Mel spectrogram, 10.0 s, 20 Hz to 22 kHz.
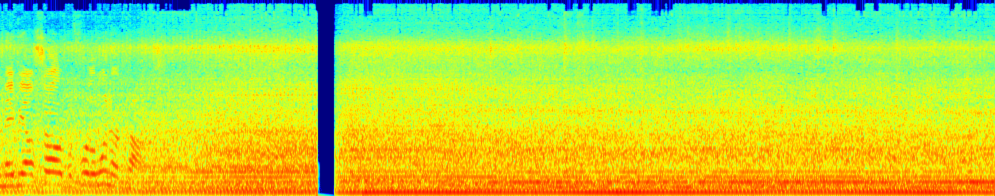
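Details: Free curb-pick John Deere JS63 mower, run to burn the tank dry for storage (about 25 minutes): steady, even constant low hum with no misses or surging throughout; healthy normal running.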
